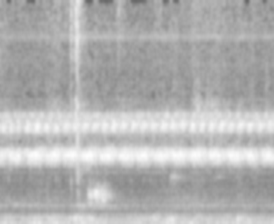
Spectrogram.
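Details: Crickets reared on a farm produce a sustained high-pitched ringing trill without pause, accompanied by soft taps, a brief mid-pitched squeak and steady low rumble.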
